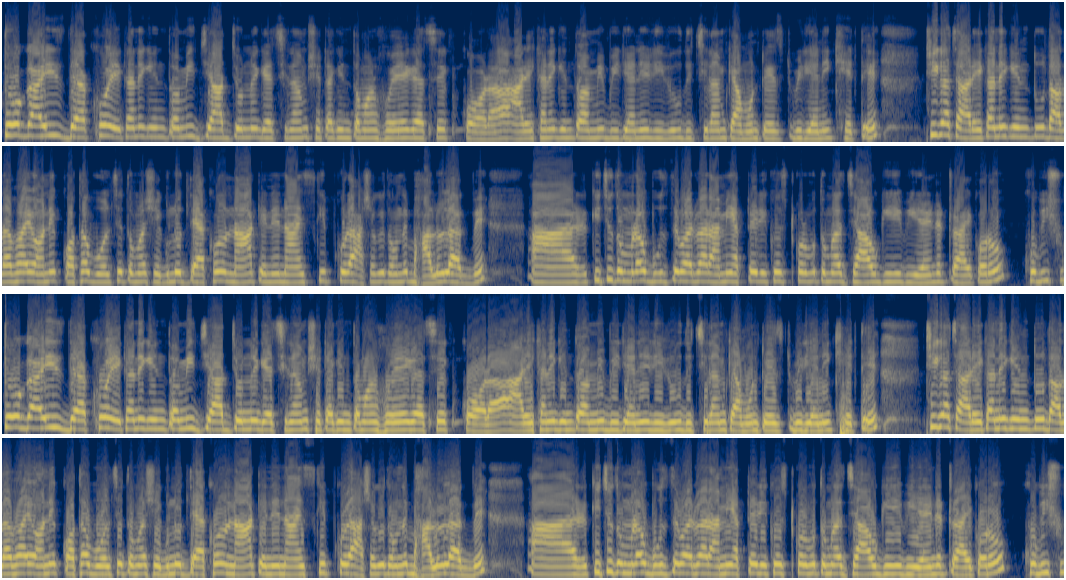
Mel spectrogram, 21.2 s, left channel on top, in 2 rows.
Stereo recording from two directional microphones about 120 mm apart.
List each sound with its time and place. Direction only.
0.0 s speech: 50° right (ahead or behind); by 3.3 s 30° right (ahead or behind)
3.5 s speech: 15° right (ahead or behind)
3.8 s speech: 40° right (ahead or behind)
7.6 s speech: 40° right (ahead or behind); by 12.5 s 15° right (ahead or behind)
12.5 s speech: 35° right (ahead or behind)
13.1 s speech: 25° right (ahead or behind)
16.6 s speech: 20° right (ahead or behind); by 20.7 s 35° right (ahead or behind)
